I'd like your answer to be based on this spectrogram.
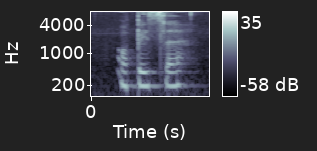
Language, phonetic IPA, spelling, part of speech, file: Czech, [ˈopɪt͡sɛ], opice, noun, Cs-opice.ogg
- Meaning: 1. monkey 2. ape 3. drunkenness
